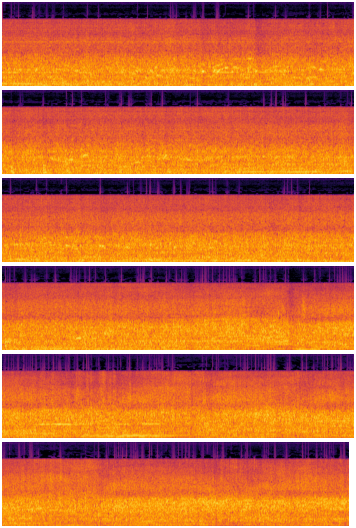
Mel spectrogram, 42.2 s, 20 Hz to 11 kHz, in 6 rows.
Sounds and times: Buses 0:00.0 - 0:42.1
Lorries 0:00.0 - 0:42.1
Trains 0:00.0 - 0:42.1
heavy traffic driving past my car 0:00.0 - 0:42.1

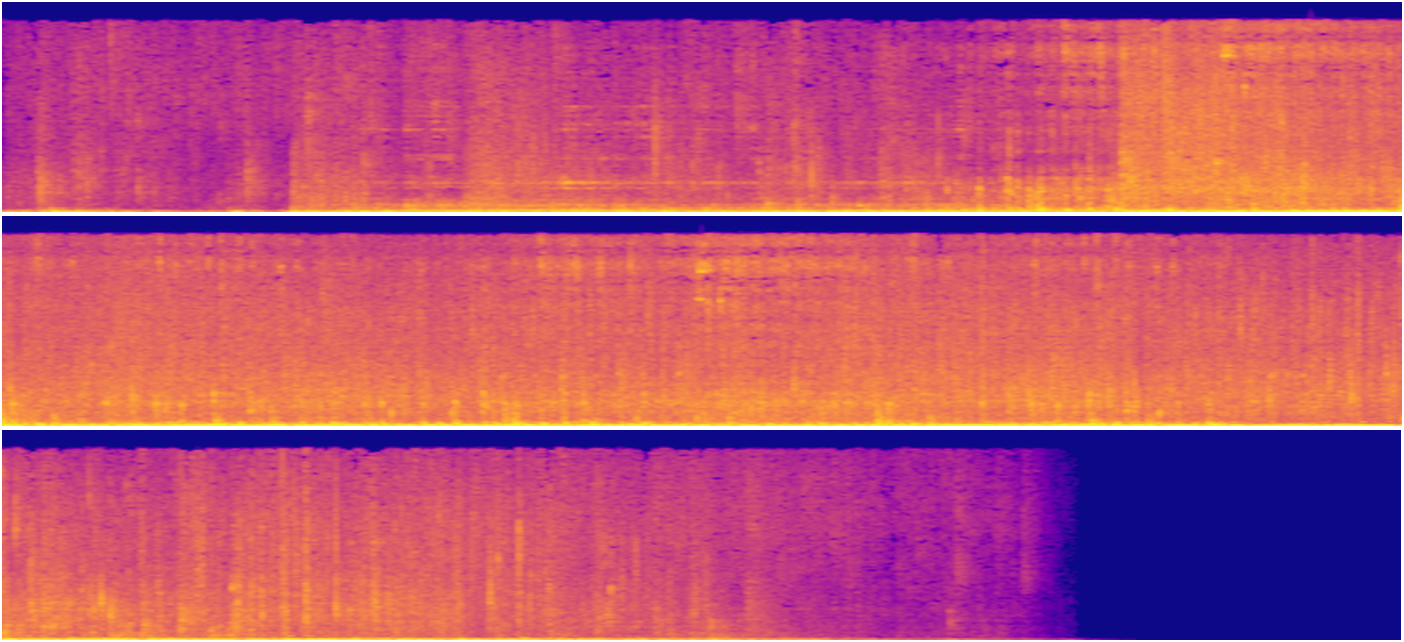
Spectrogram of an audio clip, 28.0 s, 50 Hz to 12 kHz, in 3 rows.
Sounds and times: temple door crushing to the the ground 0:00.0 - 0:25.1
Rocks Falling 0:00.0 - 0:25.5

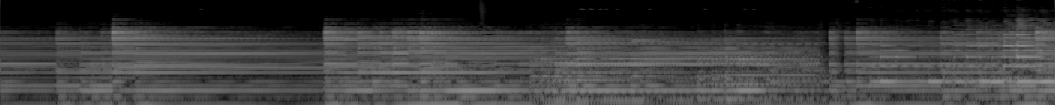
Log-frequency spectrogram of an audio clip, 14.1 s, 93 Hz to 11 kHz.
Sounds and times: upright piano 0:06.5 - 0:14.0

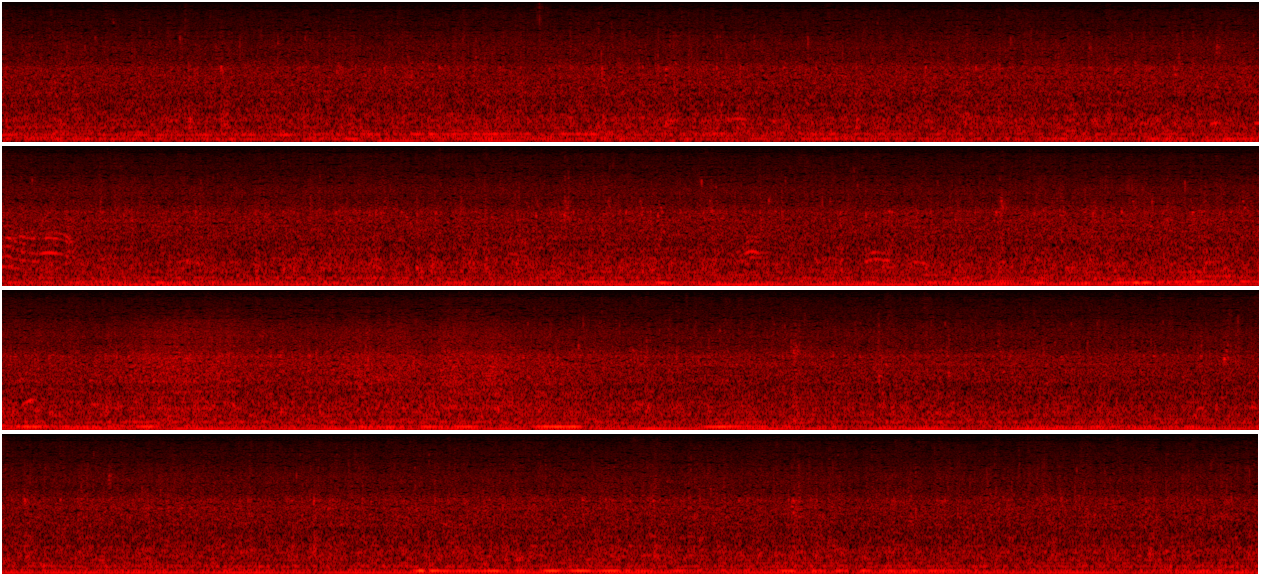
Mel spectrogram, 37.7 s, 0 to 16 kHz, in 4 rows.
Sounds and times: rain hitting window 0:00.0 - 0:37.7
cars going past 0:16.4 - 0:25.6

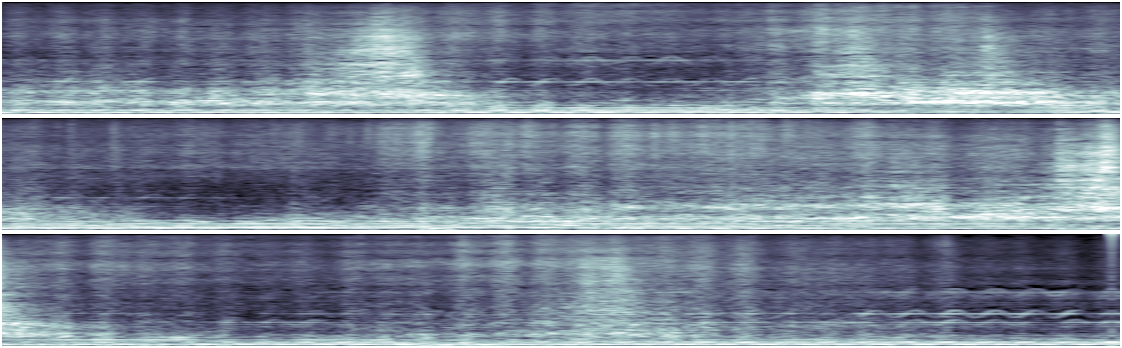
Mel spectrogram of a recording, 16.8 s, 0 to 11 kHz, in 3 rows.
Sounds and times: machines are working day and night 0:00.0 - 0:16.7
synth 0:00.0 - 0:16.7

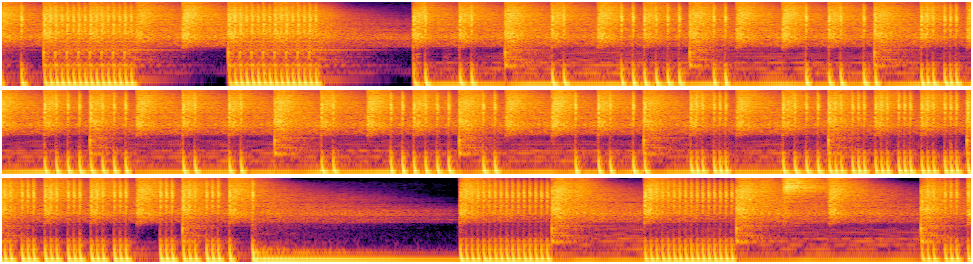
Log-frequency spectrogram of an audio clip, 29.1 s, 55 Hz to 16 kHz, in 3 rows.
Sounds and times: drum loop 0:00.0 - 0:22.2
drum loop 0:24.0 - 0:27.1
drum loop 0:28.6 - 0:29.0

